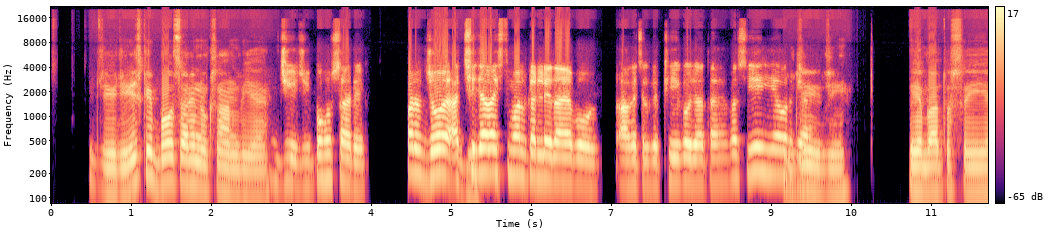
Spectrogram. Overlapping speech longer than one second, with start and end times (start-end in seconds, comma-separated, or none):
none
